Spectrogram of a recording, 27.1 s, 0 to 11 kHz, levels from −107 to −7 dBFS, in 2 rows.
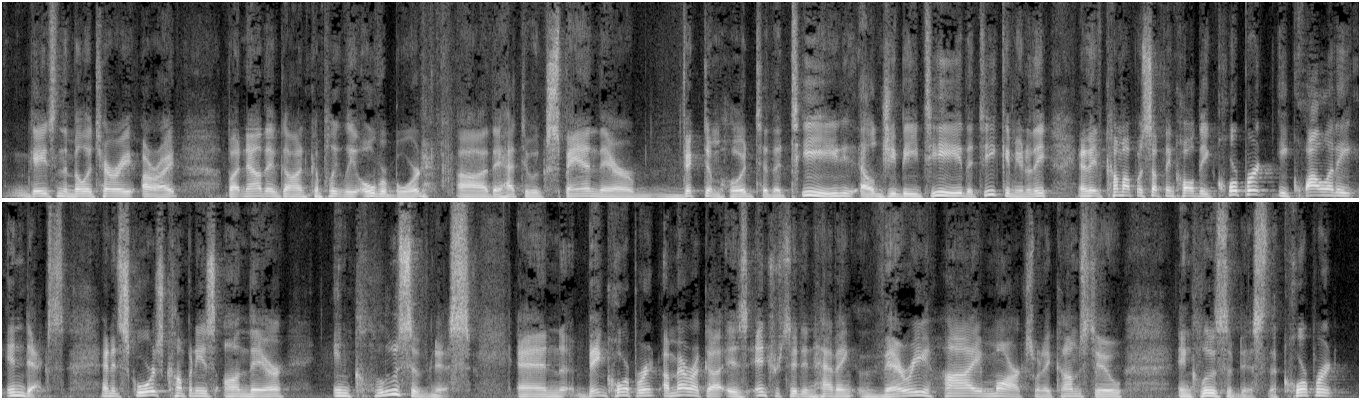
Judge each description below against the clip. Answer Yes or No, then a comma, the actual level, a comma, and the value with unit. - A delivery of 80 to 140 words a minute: Yes, slow, 135 wpm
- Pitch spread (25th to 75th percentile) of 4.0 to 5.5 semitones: Yes, average, 4.8 semitones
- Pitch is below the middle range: Yes, low, 130 Hz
